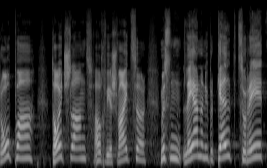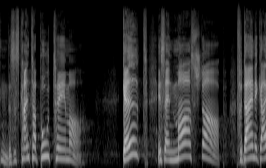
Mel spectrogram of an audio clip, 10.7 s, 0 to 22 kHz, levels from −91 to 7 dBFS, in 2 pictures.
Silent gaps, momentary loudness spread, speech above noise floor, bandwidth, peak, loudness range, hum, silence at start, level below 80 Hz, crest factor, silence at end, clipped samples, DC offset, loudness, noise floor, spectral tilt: none; 14 LU; 41 dB; 18.5 kHz; -4 dBFS; 3 LU; none; 0 s; -88 dBFS; 26 dB; 0 s; under 0.1%; under 0.1%; -29 LUFS; -71 dBFS; -2 dB/octave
